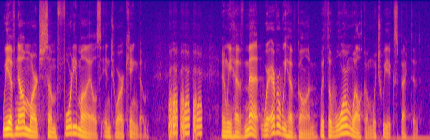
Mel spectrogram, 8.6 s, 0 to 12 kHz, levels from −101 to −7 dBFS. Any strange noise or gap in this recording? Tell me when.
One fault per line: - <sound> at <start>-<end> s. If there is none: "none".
- laugh at 3.4-4.1 s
